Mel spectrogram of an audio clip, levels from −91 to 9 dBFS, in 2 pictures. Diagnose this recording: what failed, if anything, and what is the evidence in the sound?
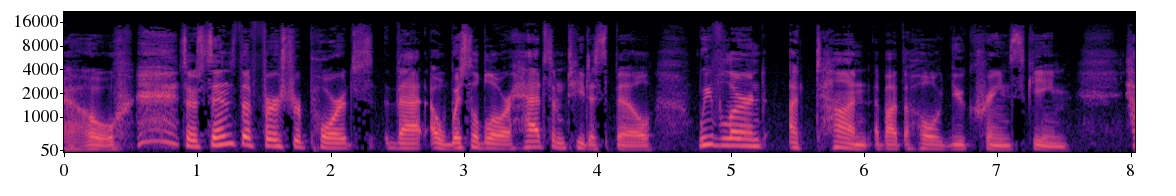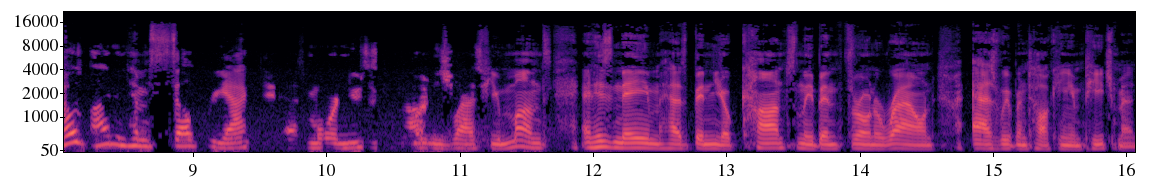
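The speech dips sharply from 8.07 to 8.54 s, by roughly 20 dB, and again through most of 8.84 to 11.16 s, where it sinks by around 25 dB. That is speech suppressed in double talk at the call-processing stage. The echo canceller likely could not tell the local talker from loudspeaker echo while both sides spoke, so it turned the whole microphone signal down.

A second voice appears from 10.7 to 10.95 s at nearly the talker's level, only about 5 dB lower, and again as a faint scrap at 11.15 to 11.22 s, roughly 30 dB down. This is the other side's voice leaking through, also at the call-processing stage. The far end was likely playing on the device's loudspeaker, and the echo canceller failed to fully remove that sound from the microphone pickup during the same double-talk stretch.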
